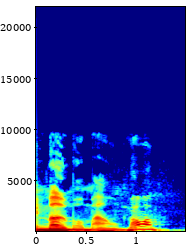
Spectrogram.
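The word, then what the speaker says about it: Maoam: Oh yeah, Mawam even. How would you say that? Do you say Mom or Mound? Mawam. Mawam. That's how they're pronounced.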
